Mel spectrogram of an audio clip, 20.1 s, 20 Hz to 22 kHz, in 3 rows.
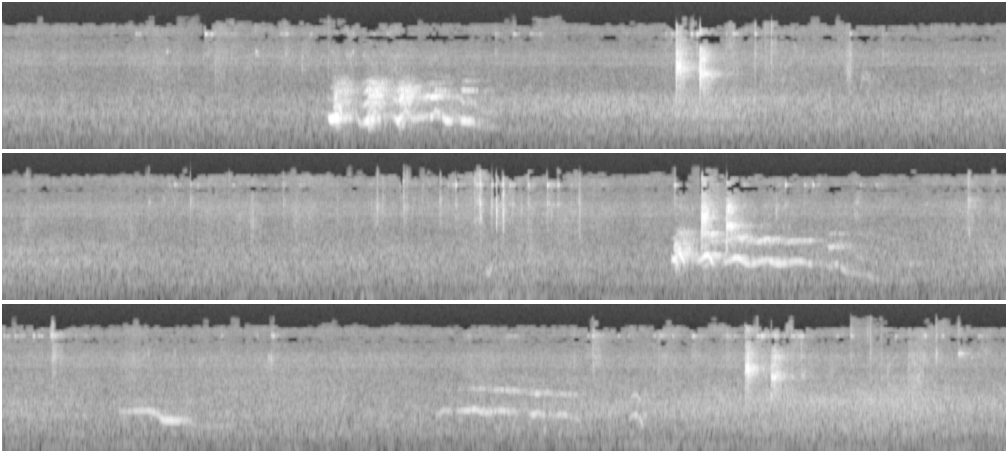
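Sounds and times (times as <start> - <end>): high wavering animal calls: 11.1 - 12.9, 14.1 - 15.0, 16.2 - 17.8.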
